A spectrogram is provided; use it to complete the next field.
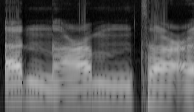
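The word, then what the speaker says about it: أَنْعَمْتَ: Kalau misalkan ini bacanya ini an'amta. Jadi jangan nyebutnya siratal ladzina an'am itu kalau misalkan imam seperti itu salah ya teman-teman. Jadi ini huruf hamzah depannya ya.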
